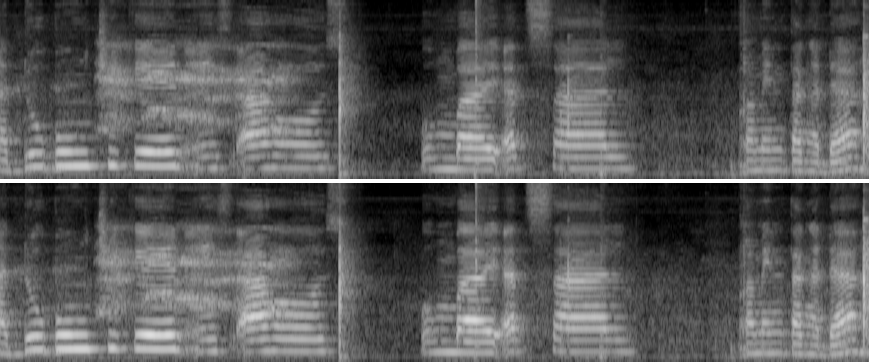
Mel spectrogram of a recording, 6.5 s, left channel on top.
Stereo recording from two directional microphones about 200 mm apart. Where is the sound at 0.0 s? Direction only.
5° right (ahead or behind).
